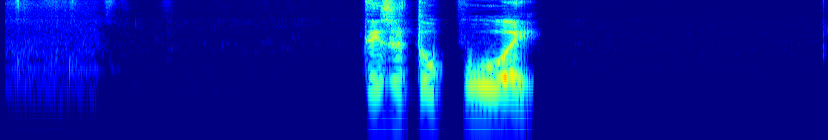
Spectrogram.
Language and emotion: Russian, angry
